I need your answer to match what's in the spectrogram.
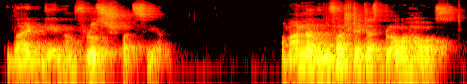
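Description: A man narrating a story for an audiobook in a calm, measured way. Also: mid-range voice, roomy sound.

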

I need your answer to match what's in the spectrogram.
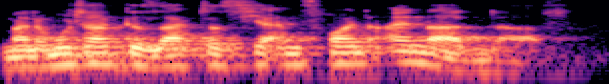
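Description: A man's voice: fairly low pitch, animated, quick pace. A man voicing an earnest, awkward young schoolboy in a read-aloud story, in a slightly raised voice. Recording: roomy echo.

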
